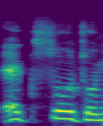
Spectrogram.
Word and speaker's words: 엑소좀: 거니 EXO EXO 있니다 그래서 한국으로 발음이 엑소좀 있니다 엑소좀 이건데 알고 보니까 이게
